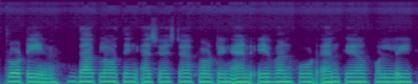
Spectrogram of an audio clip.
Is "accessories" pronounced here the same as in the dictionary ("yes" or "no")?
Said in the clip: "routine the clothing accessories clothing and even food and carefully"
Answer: no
